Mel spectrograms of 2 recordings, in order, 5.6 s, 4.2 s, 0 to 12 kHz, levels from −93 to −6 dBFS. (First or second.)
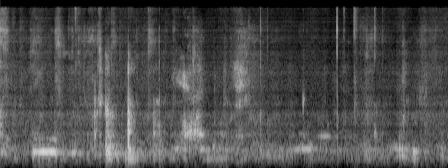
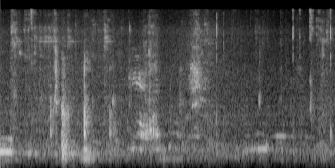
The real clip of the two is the second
